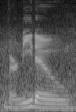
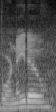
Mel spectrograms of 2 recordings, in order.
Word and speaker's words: Vornado: see this huge vernado born vernito please don't correct me i know it's actually vornado i do that stuff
